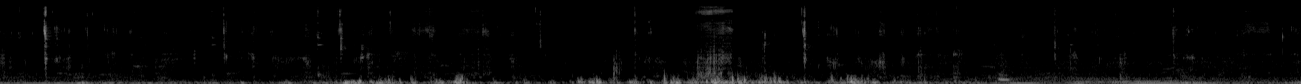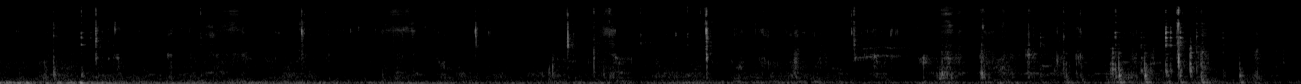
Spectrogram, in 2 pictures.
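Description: Close-up eating sounds: a person chewing and crunching a mouthful of shredded green mango salad, in irregular bites, with a few sharp clicks scattered through.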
